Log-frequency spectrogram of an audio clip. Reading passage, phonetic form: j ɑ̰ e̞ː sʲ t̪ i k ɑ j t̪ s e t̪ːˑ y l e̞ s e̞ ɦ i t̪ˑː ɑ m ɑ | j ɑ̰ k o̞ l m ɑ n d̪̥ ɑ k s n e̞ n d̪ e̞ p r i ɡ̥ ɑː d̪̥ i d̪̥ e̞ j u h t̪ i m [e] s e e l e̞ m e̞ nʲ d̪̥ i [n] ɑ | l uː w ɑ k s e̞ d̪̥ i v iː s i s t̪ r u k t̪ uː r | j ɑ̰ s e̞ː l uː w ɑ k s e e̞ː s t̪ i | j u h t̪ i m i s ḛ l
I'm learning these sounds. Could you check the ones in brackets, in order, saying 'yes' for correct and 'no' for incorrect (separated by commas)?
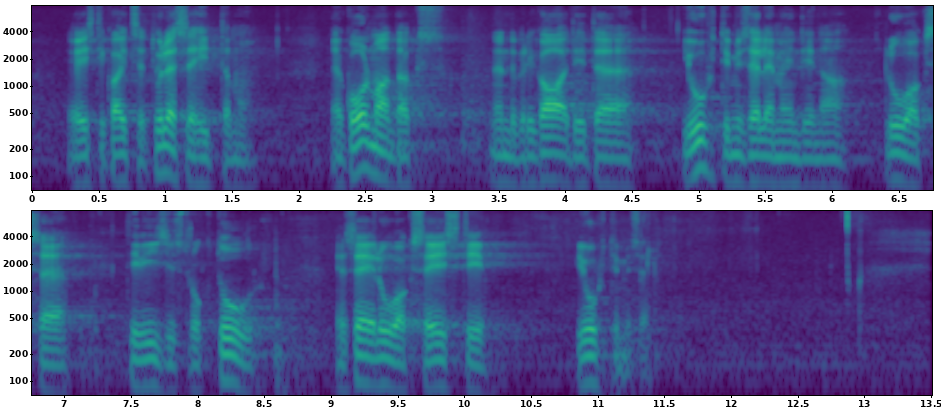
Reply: no, yes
